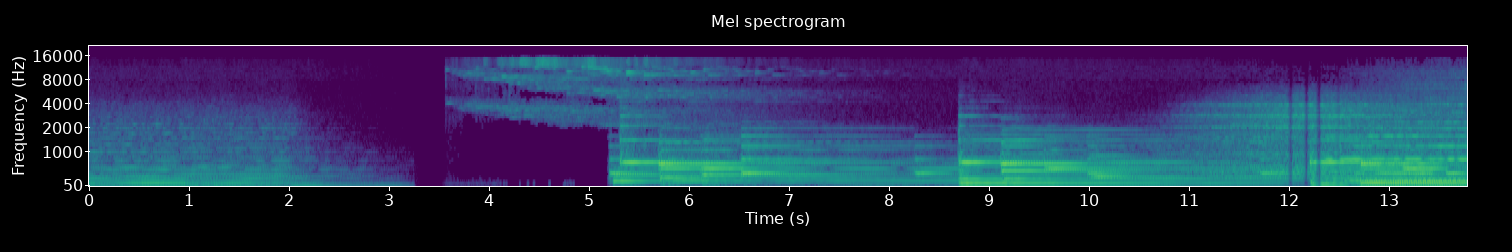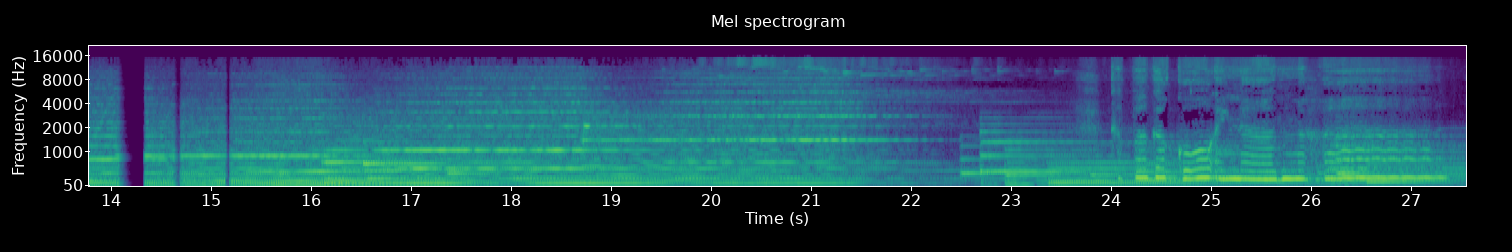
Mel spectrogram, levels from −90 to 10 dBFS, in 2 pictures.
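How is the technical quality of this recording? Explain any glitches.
The recording has several network playback faults between about 12 and 15 s, and the end runs fast.

Repeated stalls (stutter), 11.99 to 12.65 s: packets arrived late again and again, so the jitter buffer kept running dry and the receiver extended the last sound four times, the longest gap 46 ms, 157 ms in all. About 29% of that span is filled-in sound. It drags and stutters. On a spectrogram, short smeared or repeated columns interrupt the normal texture.

Call audio freeze, 14.08 to 14.36 s: the sound holds as a fading buzz or hiss, then about 160 ms of silence, 254 ms added in total, before resuming where it stopped. The likely cause is delayed packets emptying the buffer. The waveform shows a decaying tail into a flat stretch.

Short stall from a late packet, at 14.64 to 14.71 s (57 ms) and 15.15 to 15.21 s (34 ms): each time a packet missed its slot, the receiver stretched the current sound until it arrived. 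A sound is held slightly too long, with a slight buzz or dip. A spectrogram shows brief horizontally smeared bands.

Jitter buffer speed-up, 24.53 to 27.29 s: excess buffered audio was trimmed by cutting many pitch-period-sized slices, roughly 0.3 s in total. The sound runs about 10% fast at unchanged pitch and feels hurried. Spectrogram events look compressed in time, without any frequency shift.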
